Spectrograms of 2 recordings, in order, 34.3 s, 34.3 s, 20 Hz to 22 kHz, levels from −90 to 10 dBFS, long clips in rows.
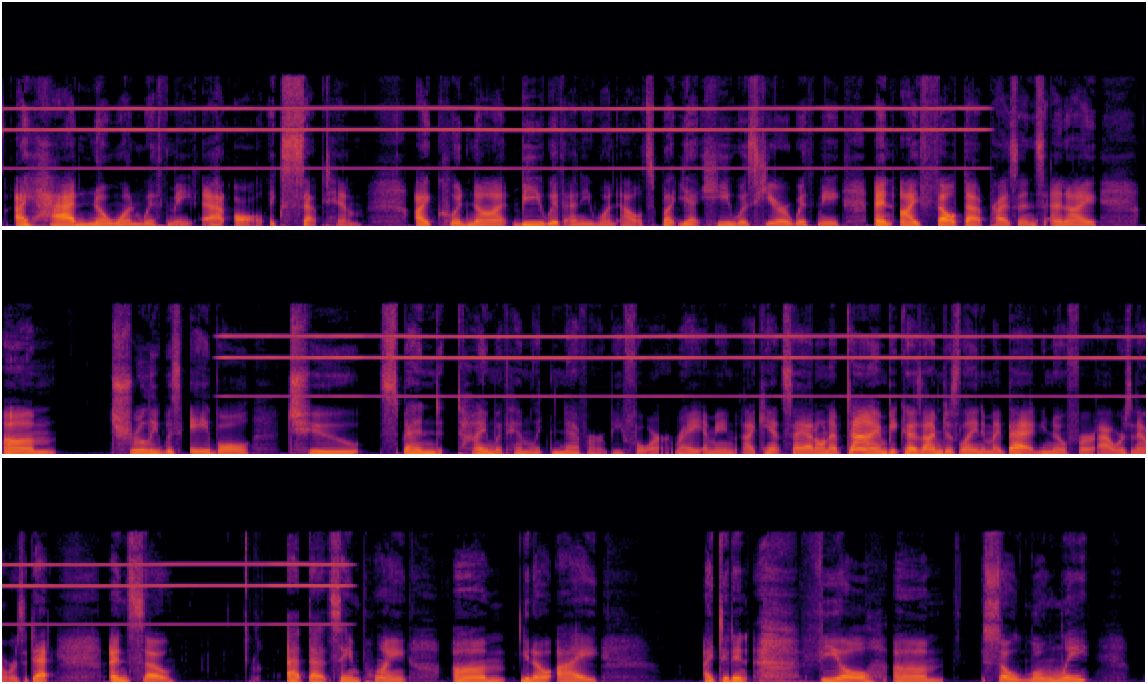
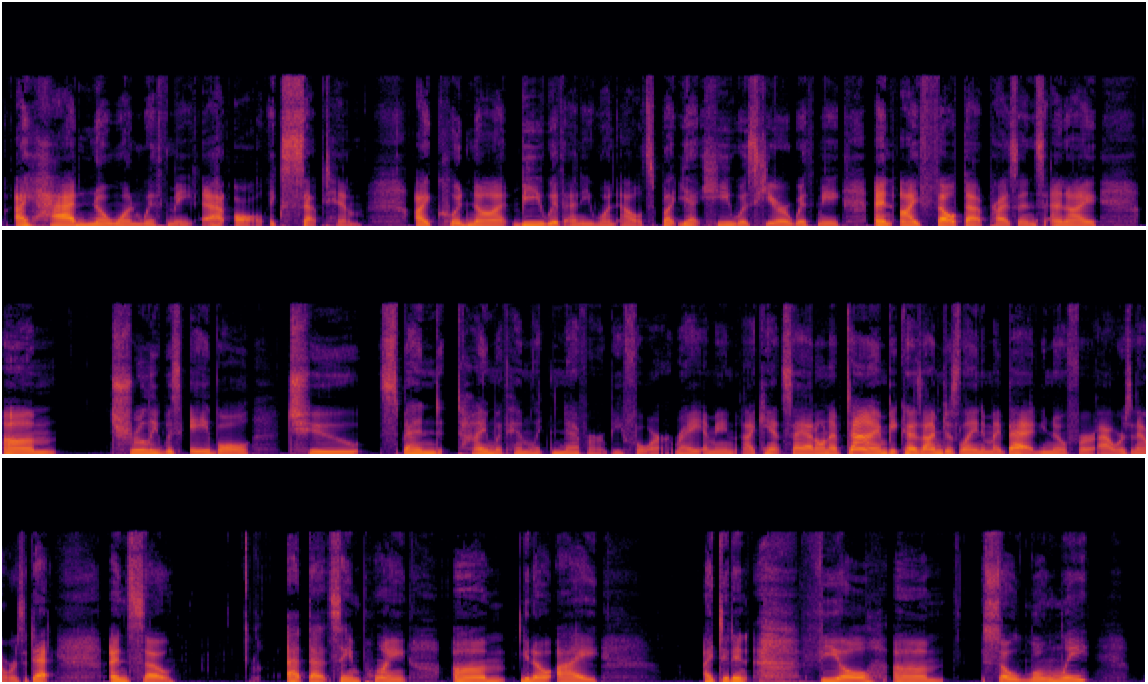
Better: second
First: high-pitched whine; loud; until 10 s and from 14 to 26 s; 9.5 kHz, 6 dB below the speech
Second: none

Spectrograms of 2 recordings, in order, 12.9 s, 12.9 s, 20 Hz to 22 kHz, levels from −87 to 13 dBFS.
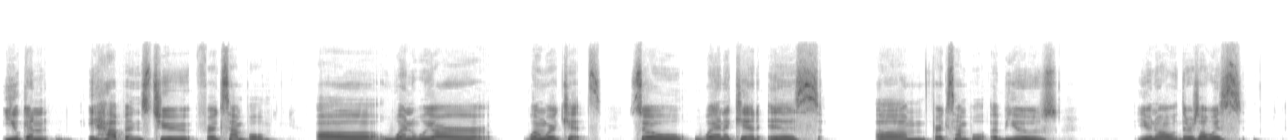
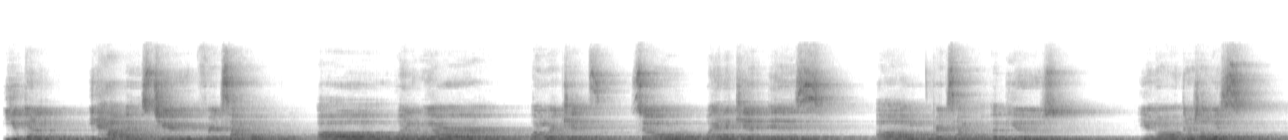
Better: first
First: none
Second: room echo; noticeable; dies away in 2.1 s // off-mic speech; far

